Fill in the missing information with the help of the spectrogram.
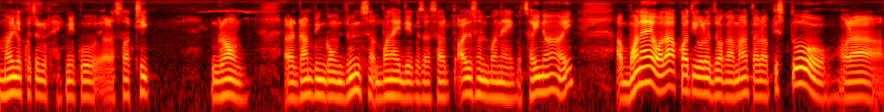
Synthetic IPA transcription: mʌjlekʰut͡seɾopʰeknekoḛwɽa̰sʌʈʰik̚ | ɡrawɳɖewʈaɖrampiŋɡawnd͡zunt͡sʰʌbʌnajd̪ekot͡sʰʌsʌrʌ̰lesʌnbʌnajekot͡sʰʌjnʌɦʌj̰bʌnajoɦolakʌt̪ieɽad͡zʌɡamat̪ʌɾʌt̪est̪oḛwɽa̰

